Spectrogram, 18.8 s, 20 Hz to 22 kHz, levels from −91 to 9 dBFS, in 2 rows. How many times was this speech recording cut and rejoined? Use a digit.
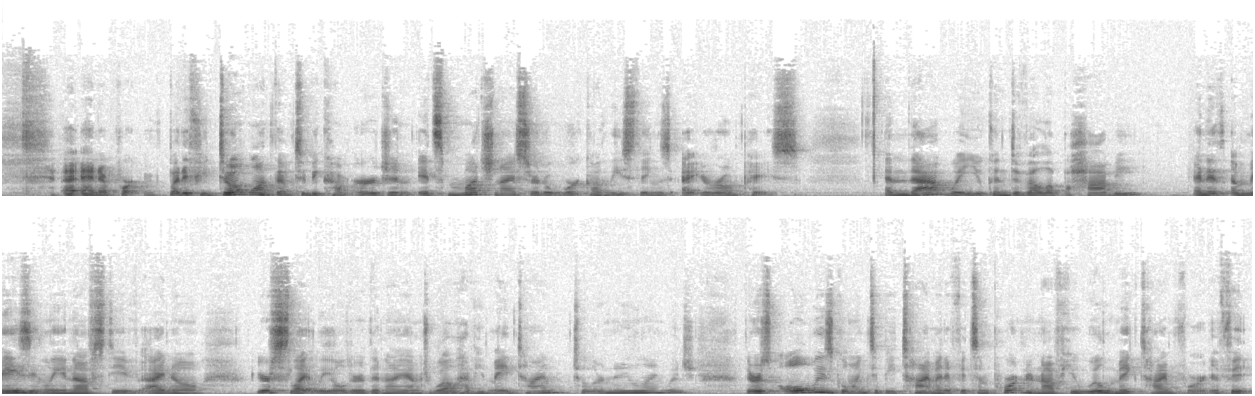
2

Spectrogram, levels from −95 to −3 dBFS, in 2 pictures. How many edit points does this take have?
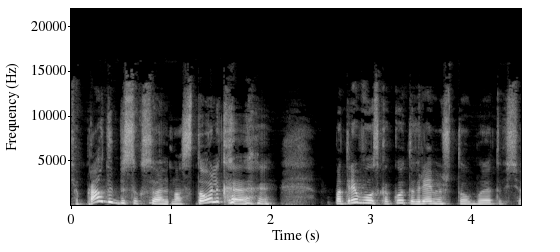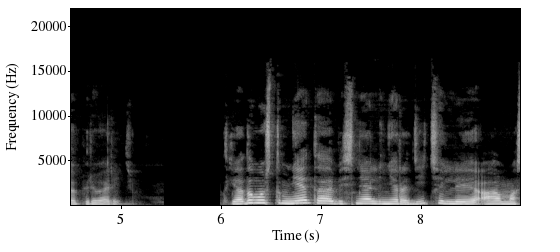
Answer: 1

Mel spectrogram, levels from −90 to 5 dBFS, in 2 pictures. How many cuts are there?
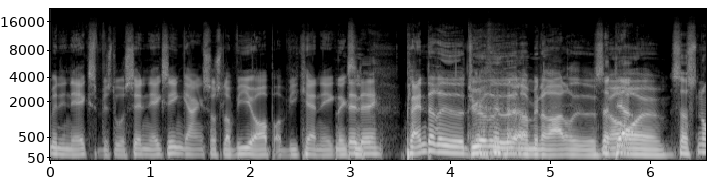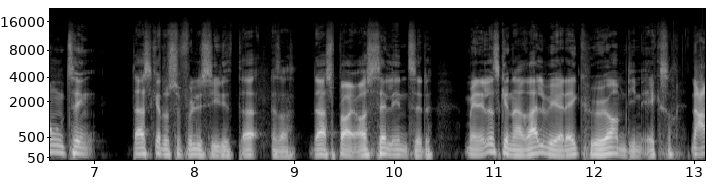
1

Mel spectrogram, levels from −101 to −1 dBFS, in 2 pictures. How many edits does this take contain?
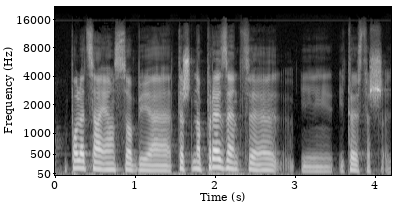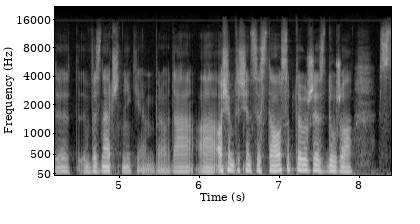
1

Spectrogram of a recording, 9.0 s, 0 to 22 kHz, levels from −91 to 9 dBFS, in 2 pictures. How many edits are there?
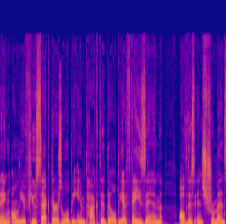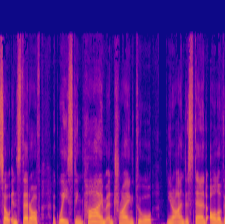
0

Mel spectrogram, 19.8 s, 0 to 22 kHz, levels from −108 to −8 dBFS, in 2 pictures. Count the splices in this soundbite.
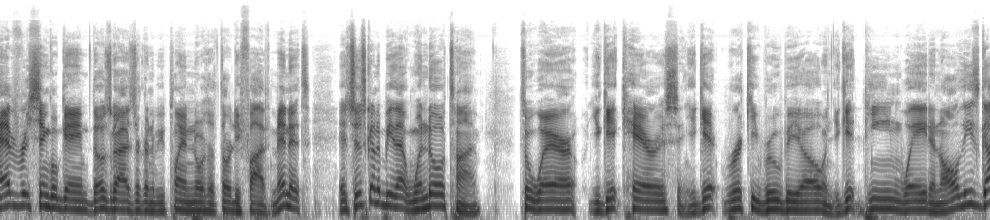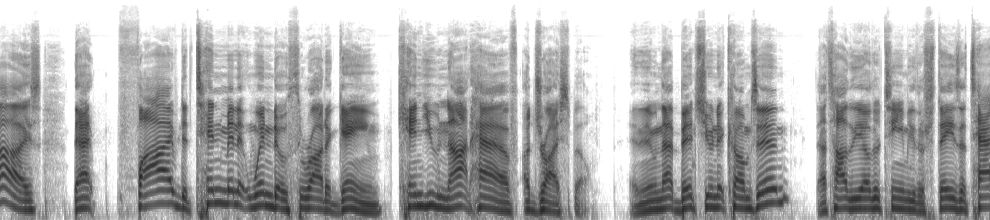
2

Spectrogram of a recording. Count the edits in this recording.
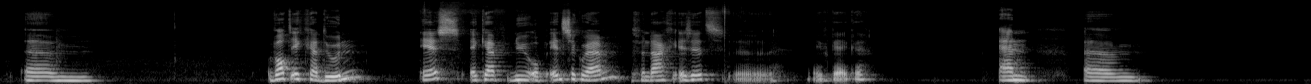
2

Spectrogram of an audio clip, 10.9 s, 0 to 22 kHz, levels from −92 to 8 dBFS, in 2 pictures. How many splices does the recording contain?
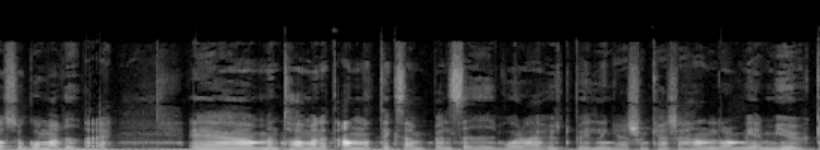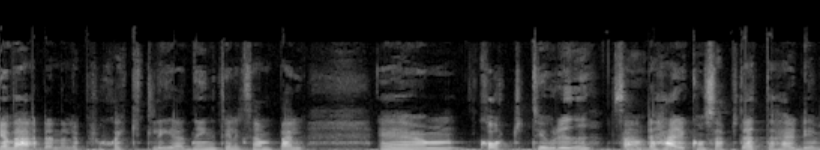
1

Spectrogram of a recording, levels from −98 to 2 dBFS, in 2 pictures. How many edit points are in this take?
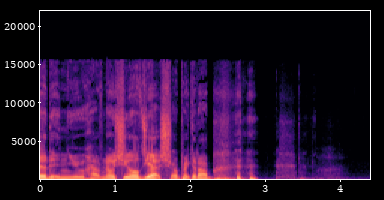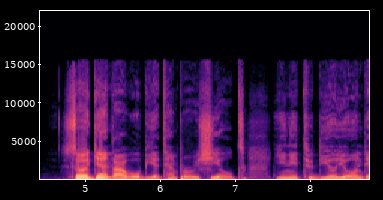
2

